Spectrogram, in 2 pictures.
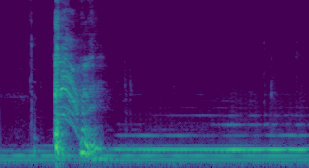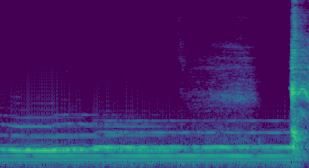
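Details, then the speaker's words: Two single harsh coughs several seconds apart, over sustained singing-bowl music, from an adult speaker who says she has been struggling with asthma. "I apologize for the coughing. I've really been struggling with asthma."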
